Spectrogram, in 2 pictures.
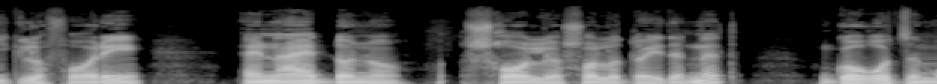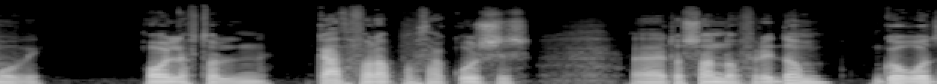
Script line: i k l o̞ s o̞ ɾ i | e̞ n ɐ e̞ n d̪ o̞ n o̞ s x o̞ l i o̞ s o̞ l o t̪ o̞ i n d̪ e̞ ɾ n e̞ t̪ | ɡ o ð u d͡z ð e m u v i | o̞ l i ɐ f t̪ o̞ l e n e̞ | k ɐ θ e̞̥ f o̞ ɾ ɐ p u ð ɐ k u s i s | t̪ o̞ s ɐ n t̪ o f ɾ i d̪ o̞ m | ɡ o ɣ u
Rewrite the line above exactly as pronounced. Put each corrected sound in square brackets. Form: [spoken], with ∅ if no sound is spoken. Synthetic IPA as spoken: i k l o̞ [f] o̞ ɾ i | e̞ n ɐ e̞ n d̪ o̞ n o̞ s x o̞ l i o̞ s o̞ l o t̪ o̞ i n d̪ e̞ ɾ n e̞ t̪ | ɡ o [ɣ] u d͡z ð e m u v i | o̞ l i ɐ f t̪ o̞ l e n e̞ | k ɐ θ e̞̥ f o̞ ɾ ɐ p u [θ] ɐ k u s i s | t̪ o̞ s ɐ n [d̪] o f ɾ i d̪ o̞ m | ɡ o ɣ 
